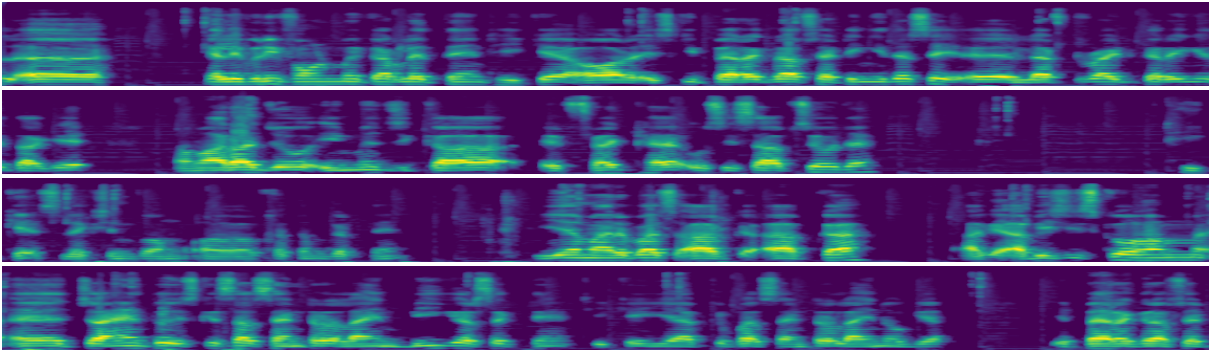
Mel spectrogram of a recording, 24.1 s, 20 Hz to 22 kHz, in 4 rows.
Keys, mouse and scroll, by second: 1.0 click, 3.3-11.3 drag, 7.7-9.3 drag, 14.2 alt+scroll down 2, 14.9 click, 15.9 click, 17.2 click.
